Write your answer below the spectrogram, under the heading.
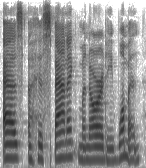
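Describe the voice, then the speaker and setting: A woman reading scripted educational text as a narrator, in a measured, carefully enunciated way. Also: lowish voice, steady tone, sharp tone, lo-fi sound.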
